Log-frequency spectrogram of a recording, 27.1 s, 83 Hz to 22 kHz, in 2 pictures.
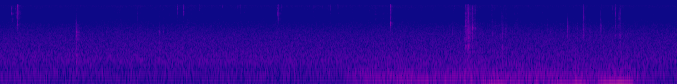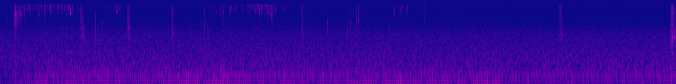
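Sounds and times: faint low hum: 0.0s - 27.0s
sticky slime clicks and crackles: 13.7s - 16.3s.

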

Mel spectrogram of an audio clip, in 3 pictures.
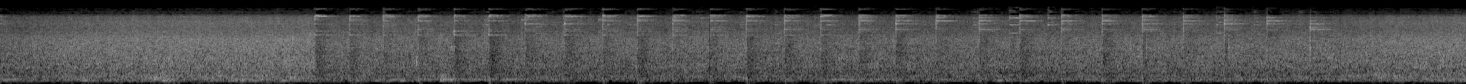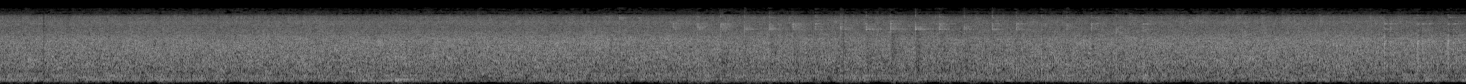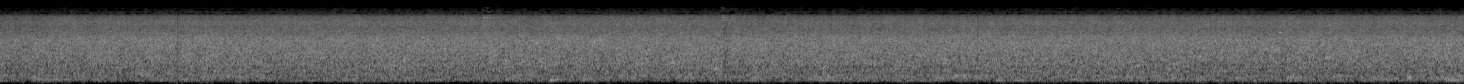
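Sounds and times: hammer ringing on steel bolt: 3.2s - 13.4s, 20.9s - 26.2s.

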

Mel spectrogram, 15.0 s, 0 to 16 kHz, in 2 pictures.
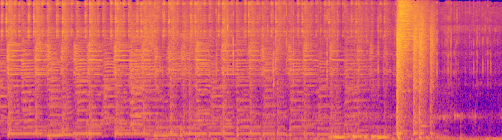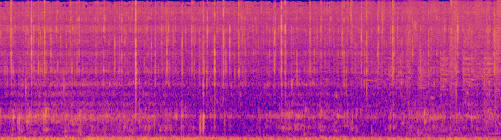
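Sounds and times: underwater rumble of moving water: 2.2s - 15.0s
faint clicks: 6.7s - 15.0s.

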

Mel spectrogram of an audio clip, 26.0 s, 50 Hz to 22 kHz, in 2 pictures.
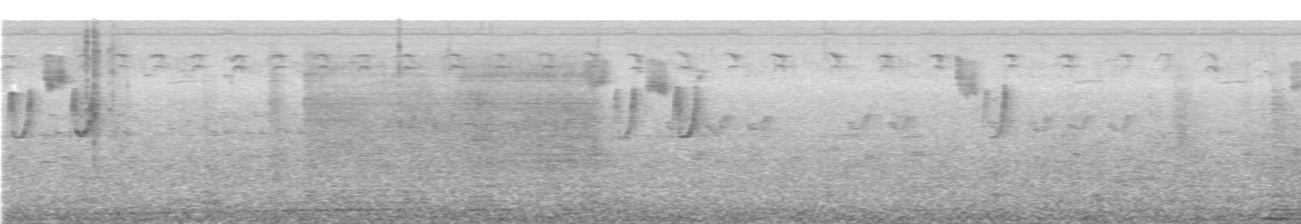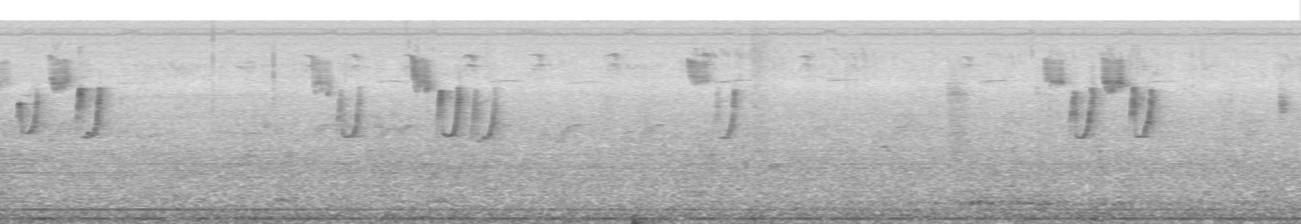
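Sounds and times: outdoor hiss: 0.0s - 26.0s
songbirds chirping: 0.0s - 26.0s
low hum: 11.9s - 26.0s.

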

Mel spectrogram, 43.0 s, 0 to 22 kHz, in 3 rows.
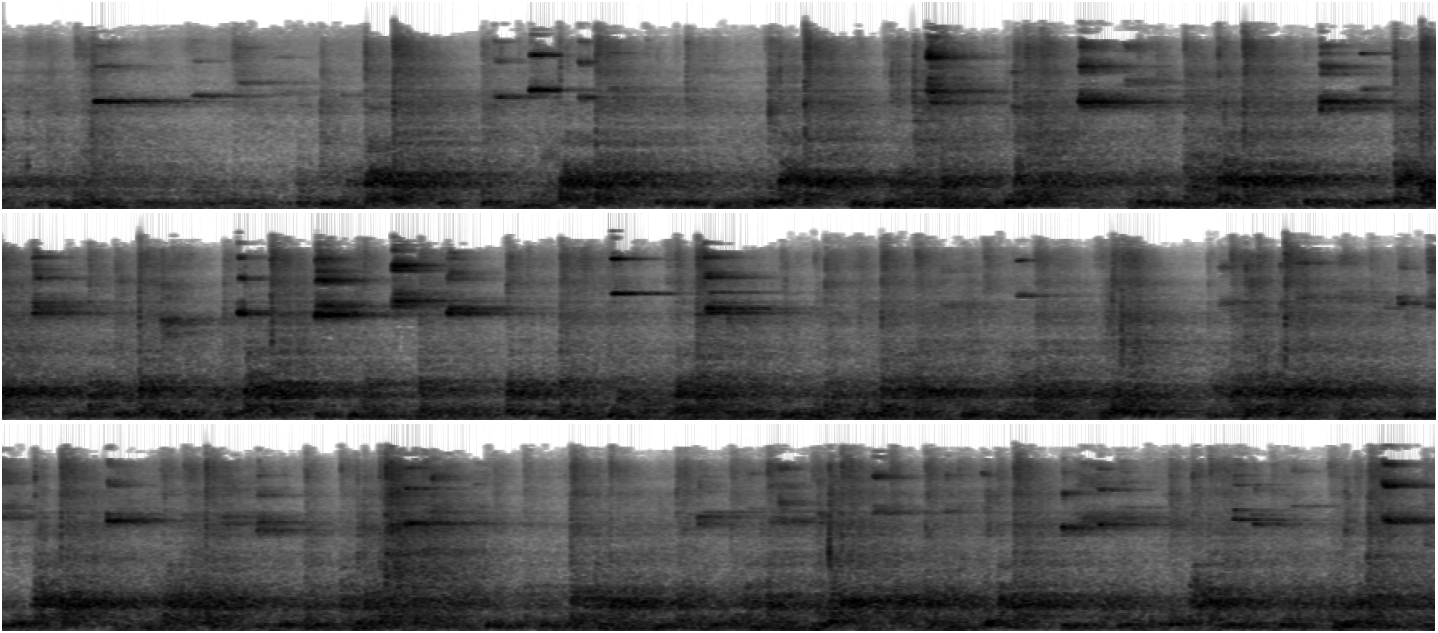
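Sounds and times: shoe squeaks on wooden floor: 0.9s - 3.6s, 4.9s - 6.2s, 10.8s - 11.6s, 13.2s - 13.9s, 14.6s - 15.2s, 15.9s - 19.4s, 20.4s - 22.0s, 27.4s - 29.0s, 29.7s - 30.3s, 39.3s - 43.0s.

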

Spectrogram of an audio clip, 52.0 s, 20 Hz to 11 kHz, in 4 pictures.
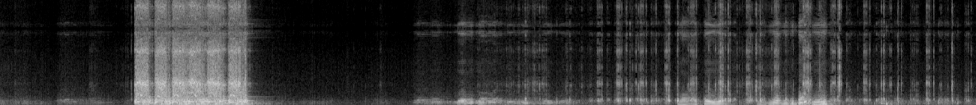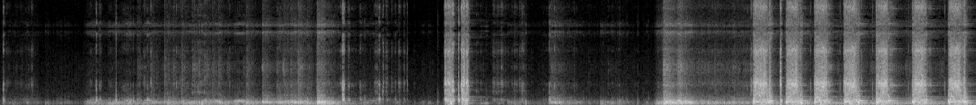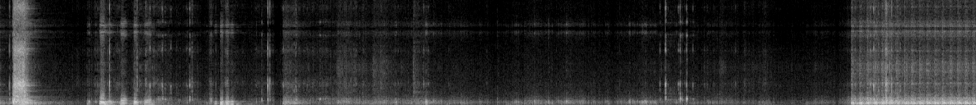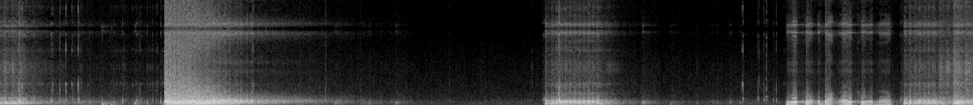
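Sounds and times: low rough noise: 0.0s - 52.0s
airsoft gun shots: 1.8s - 3.6s, 19.0s - 19.5s, 21.8s - 26.7s
very loud bang: 1.8s - 3.6s, 15.2s - 17.8s, 21.8s - 26.7s, 41.2s - 43.1s, 51.1s - 52.0s.

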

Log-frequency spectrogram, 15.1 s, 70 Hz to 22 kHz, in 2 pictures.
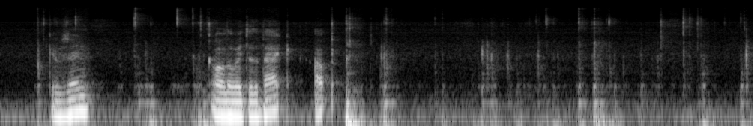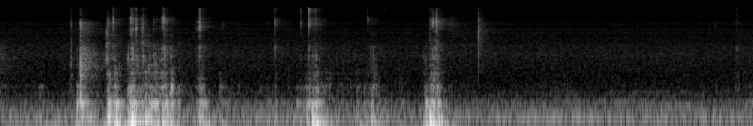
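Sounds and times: metal clicks and scrapes in a lock: 0.4s - 2.2s, 8.2s - 12.1s.

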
